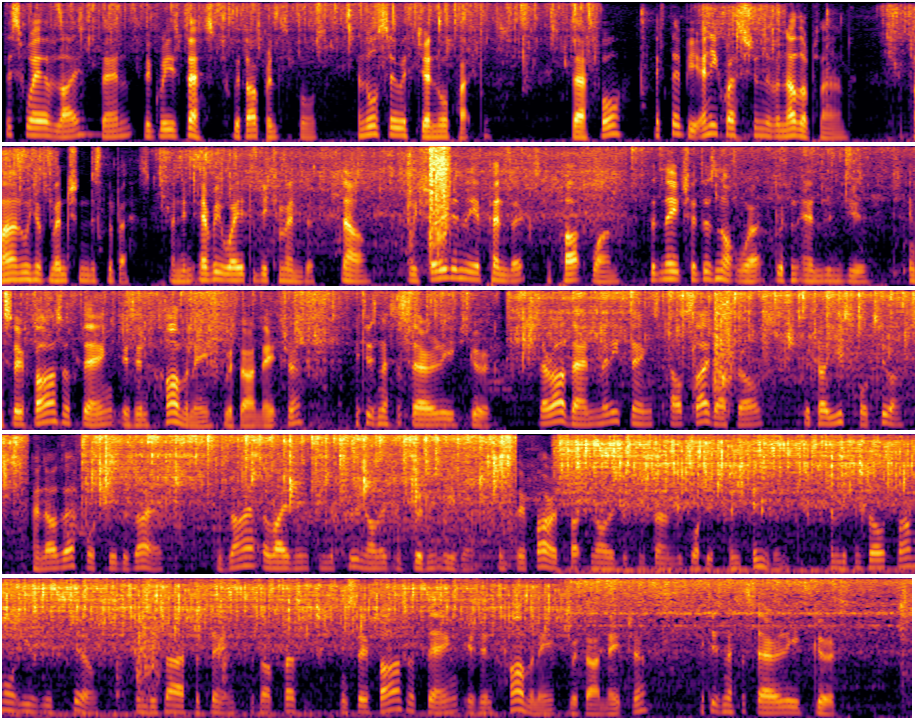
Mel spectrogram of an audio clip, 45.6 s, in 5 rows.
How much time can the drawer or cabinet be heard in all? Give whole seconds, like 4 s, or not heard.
3 s.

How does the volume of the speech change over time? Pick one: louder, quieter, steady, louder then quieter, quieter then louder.
quieter.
